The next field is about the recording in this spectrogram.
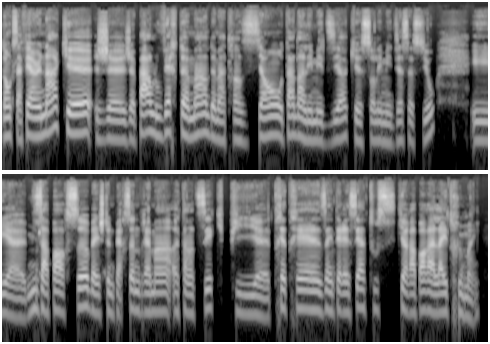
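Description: Recorded very cleanly against a silent background, a man talks at a fairly slow pace with fairly even intonation and fairly high pitch, the sound dry and close with no echo. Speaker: radio host. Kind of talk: interview testimony.

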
